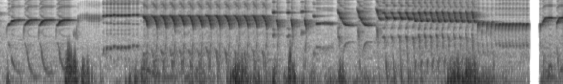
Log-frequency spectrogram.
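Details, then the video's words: Rolling canary song with high shooting notes from a bird in peak form: opening repeated falling chirps, then long, rapid, buzzy rolled trills broken by brief sweeps, sung loud and almost without pause. "Kenari Gacor Ngerol Nembak Suara Kicauan nya ISTIMEWA"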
